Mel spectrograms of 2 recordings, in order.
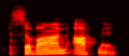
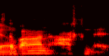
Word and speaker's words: Salvon Ahmed: Yo, Salvon Ahmed. There we go. Salvon Ahmed. Sorry. I had to look up how to pronounce it to make sure I didn't mess it up again like last year.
